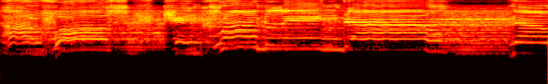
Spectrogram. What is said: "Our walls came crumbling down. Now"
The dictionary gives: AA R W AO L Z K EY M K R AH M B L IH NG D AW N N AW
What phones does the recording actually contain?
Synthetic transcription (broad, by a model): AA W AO Z K EY M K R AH M B L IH NG D AW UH N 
